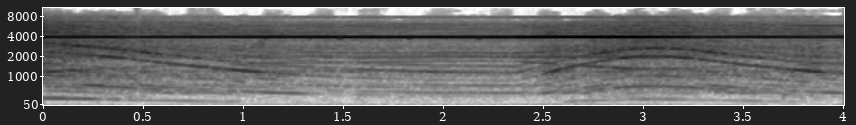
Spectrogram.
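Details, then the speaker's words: Milwaukee rotary tool with electronic speed control: steady high-pitched 3900 Hz carrier whine holds constant while lower motor and fan tone sweeps with speed; normal controller whine. "so that's that high pitched wine you can hear when you start up tools that have that kind of control that have electronic control that aren't just kachunk kach Chunk on off that's carrier frequency well within audible human hearing range irritating as hell"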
